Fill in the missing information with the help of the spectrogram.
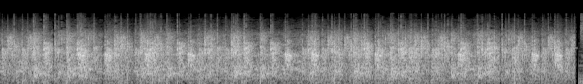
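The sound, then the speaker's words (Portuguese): Loud, dense hand clapping, a rapid crackle of many overlapping claps that keeps up steadily for about six seconds with no talking over it. “estão escutando batendo palmas?”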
